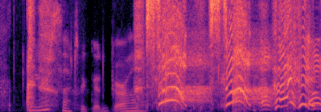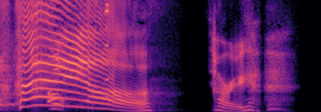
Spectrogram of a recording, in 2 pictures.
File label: squeak good girl; cotton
